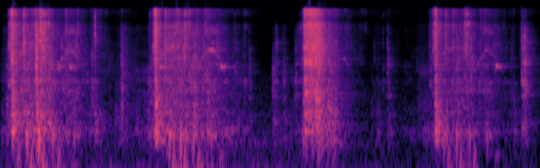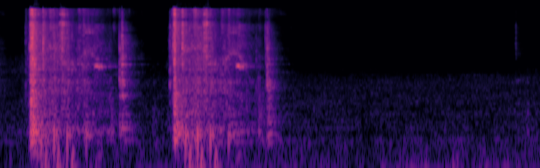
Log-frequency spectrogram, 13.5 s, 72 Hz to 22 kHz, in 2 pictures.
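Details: Ariens Professional 21 snowblower, Ariens AX 208 engine, 3.6 hours, sat years with bad gas, plug out dry, starting spray used: six pull-start bursts, each catching and dying within a second; spark present, carburetor starved of fuel.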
